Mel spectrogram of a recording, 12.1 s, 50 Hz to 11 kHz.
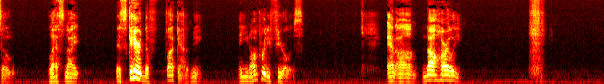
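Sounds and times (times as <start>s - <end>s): short puff of breath: 10.6s - 11.0s.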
